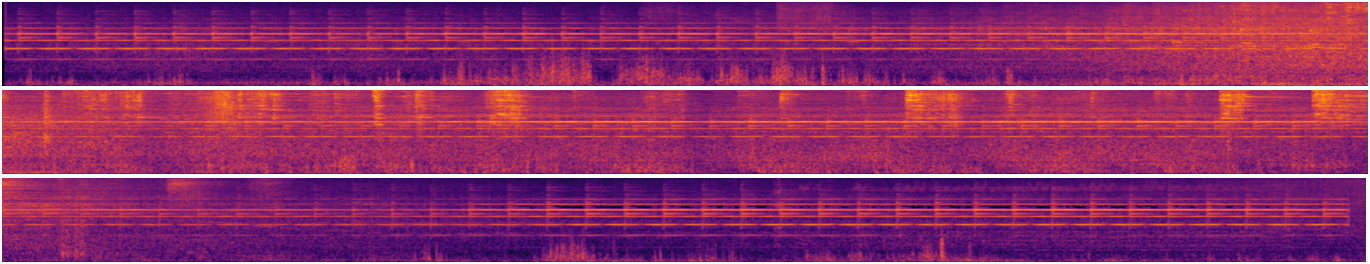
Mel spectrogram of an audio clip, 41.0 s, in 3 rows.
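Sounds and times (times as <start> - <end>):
crossing warning bells ringing: 0.0 - 40.9
diesel locomotive engine rumbling: 0.0 - 40.9
train wheels clacking over rails: 10.2 - 30.1.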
